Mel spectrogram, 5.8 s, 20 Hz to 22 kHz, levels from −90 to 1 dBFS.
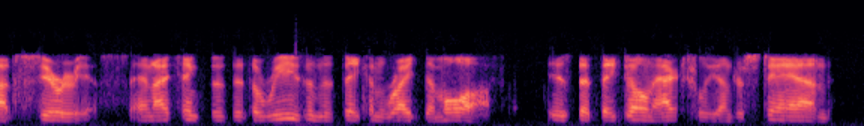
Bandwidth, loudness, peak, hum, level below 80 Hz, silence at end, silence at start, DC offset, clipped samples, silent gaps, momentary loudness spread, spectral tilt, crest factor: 9 kHz; -23 LUFS; -4 dBFS; none; -82 dBFS; 0.25 s; 0 s; under 0.1%; under 0.1%; none; 12 LU; -2.5 dB/octave; 20 dB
